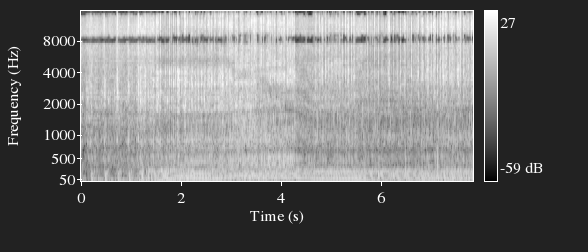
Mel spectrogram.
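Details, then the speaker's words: 1976 MGB with K04 turbo, about 157 hp at 12 psi: rough, lumpy, tractor-like idle pouring smoke after coolant entered cylinders; head gasket blown for the third or fourth time, not the suspected turbo coolant lines. "oh yeah bro head gasket is gone for the third fourth time"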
